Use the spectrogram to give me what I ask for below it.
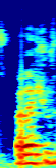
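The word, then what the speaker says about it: parachutes: पैराशूट्स, पैराशूट्स में देखिए CH है ना, वो SH के रूप में प्रोनाउंसिएट होता है उसका.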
